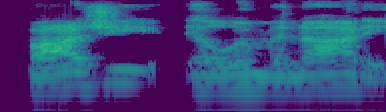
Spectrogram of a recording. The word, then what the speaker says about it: Bhaji Illuminati: Her name is, and let me pronounce this properly, Bhaji Illuminati.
